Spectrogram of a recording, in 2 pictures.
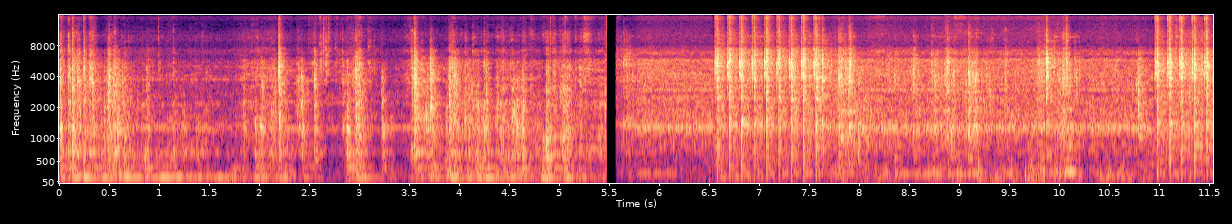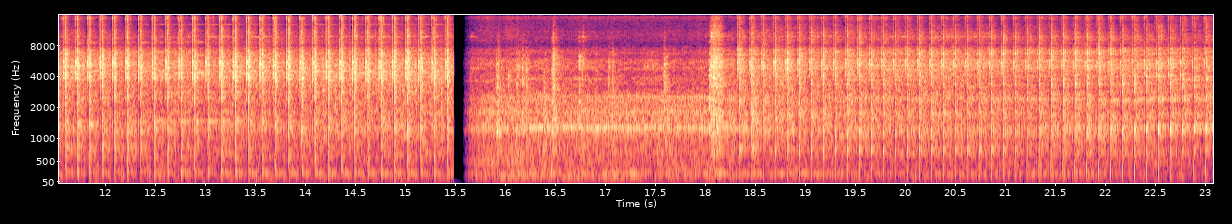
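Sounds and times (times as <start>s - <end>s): diesel engine running: 0.0s - 23.0s
hydraulic breaker hammering: 6.6s - 8.0s, 11.0s - 17.0s, 18.0s - 23.0s.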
